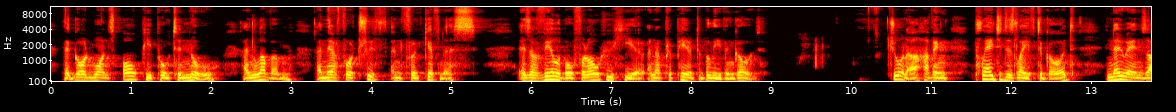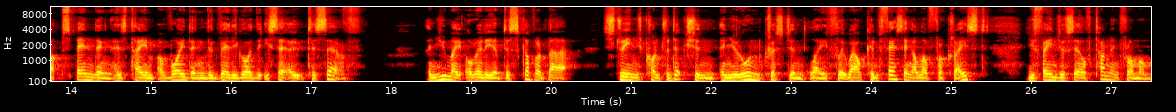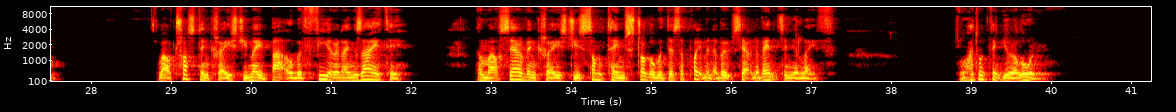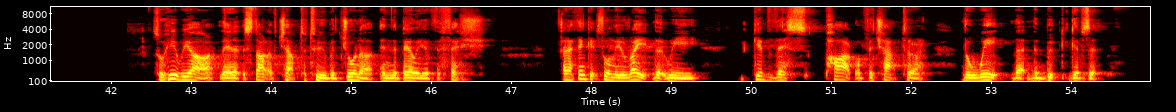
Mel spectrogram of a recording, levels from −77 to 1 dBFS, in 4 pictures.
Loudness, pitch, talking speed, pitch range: -19 LUFS, 130 Hz, 165 wpm, 115-185 Hz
